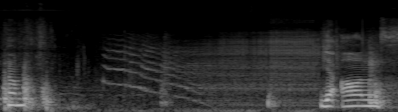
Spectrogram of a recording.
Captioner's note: knock on door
